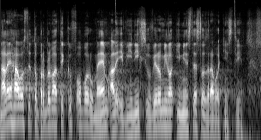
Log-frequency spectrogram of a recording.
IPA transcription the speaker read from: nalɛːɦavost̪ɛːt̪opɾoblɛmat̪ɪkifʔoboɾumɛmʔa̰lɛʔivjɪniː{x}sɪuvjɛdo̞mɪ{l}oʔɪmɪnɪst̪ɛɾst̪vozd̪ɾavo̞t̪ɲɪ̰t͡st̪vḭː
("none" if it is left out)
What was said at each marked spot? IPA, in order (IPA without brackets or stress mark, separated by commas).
x, l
